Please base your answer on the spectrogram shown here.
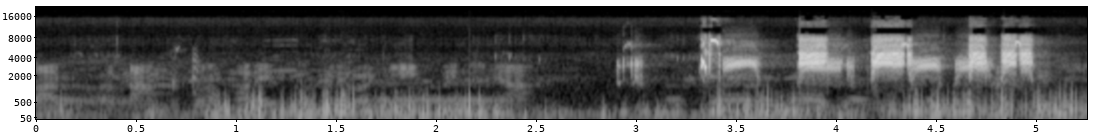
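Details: Male black francolin (kala teetar), Islamabad, calling to encourage silent captive birds: after about three seconds of human talking, a burst of harsh, rasping, clipped notes in quick succession closes the recording.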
